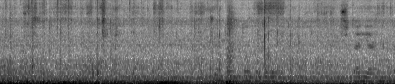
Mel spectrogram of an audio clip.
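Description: A tram rumbles low and steady as it rolls along a street.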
